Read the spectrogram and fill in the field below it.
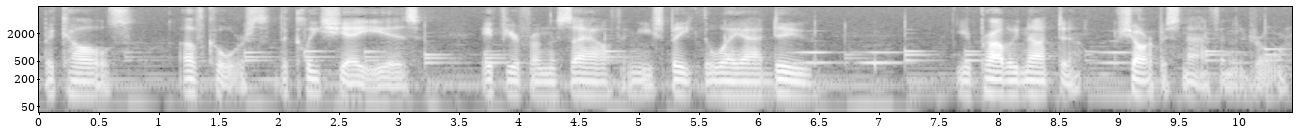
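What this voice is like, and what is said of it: Slow-talking Southern US accent. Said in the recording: “my slow-talking southern accent”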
